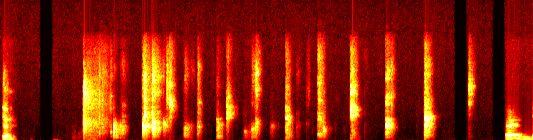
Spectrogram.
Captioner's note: applause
